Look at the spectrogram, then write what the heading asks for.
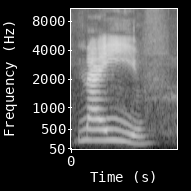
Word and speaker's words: naive: Am I pronouncing the word right? Naive.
